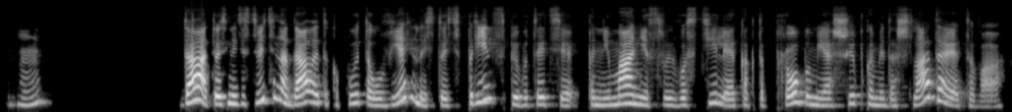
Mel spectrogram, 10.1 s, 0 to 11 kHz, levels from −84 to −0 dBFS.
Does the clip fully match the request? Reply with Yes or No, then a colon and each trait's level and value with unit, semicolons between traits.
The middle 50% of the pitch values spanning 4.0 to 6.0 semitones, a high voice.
Yes: average, 4.6 semitones; high, 225 Hz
